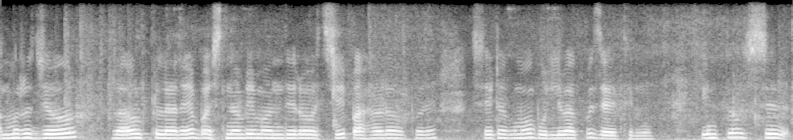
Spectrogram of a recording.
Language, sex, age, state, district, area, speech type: Odia, female, 45-60, Odisha, Sundergarh, urban, spontaneous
